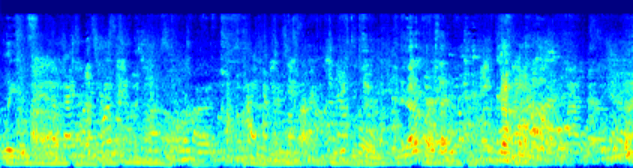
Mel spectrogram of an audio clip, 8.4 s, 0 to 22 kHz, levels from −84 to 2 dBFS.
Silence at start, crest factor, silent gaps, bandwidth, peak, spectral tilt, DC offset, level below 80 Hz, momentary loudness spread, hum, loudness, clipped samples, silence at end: 0 s; 24 dB; none; 15.5 kHz; -2 dBFS; -4.5 dB/octave; under 0.1%; -70 dBFS; 9 LU; none; -25 LUFS; under 0.1%; 0 s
